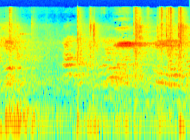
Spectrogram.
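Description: A volleyball thuds off a player's arms.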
